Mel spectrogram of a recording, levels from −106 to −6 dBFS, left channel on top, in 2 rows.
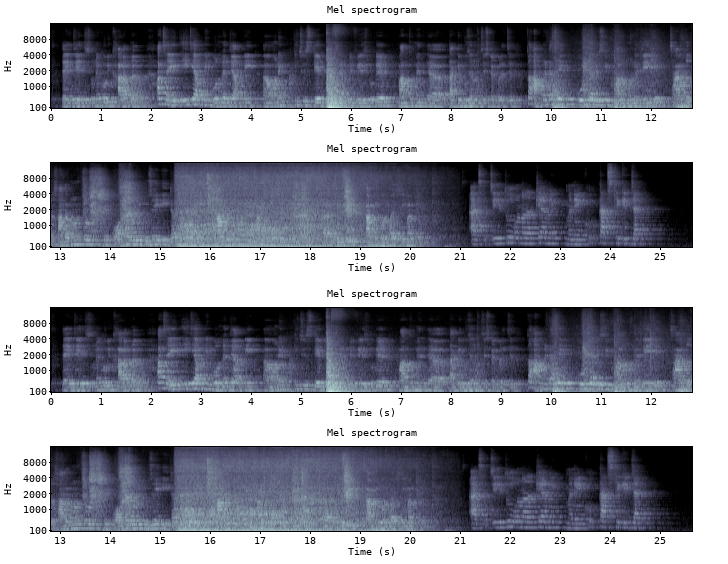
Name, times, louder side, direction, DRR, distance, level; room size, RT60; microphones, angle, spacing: voice 1, 0.2-9.3 9.5-10.3 10.5-13.6 14.0-17.9 18.2-20.4, left 1 dB, 85° left, -2 dB, 0.6 m, -44 dB
Thump thud, 4.6-8.7, equal, 85° right, 0.7 m, -32 dB
sound 1, 10.0-13.0 13.4-14.5 15.5-16.2 17.6-18.0 18.5-18.8, right 1 dB, 50° right, 0.7 m, -44 dB
sound 2, 15.3-20.7, equal, 20° right, 0.7 m, -35 dB
voice 2, 21.2-24.5, equal, 15° left, -4 dB, 0.3 m, -52 dB
2.1 x 2.1 x 2.7 m, 1.2 s
head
